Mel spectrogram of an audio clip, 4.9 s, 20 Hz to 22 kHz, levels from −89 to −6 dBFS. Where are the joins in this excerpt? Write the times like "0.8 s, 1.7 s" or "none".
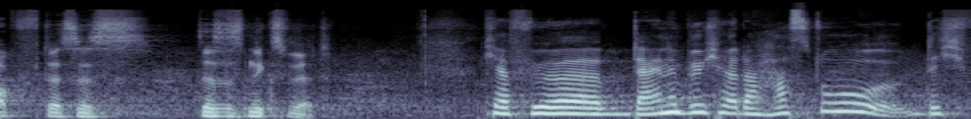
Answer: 2.4 s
